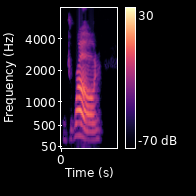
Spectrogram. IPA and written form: droʊn (Drone)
